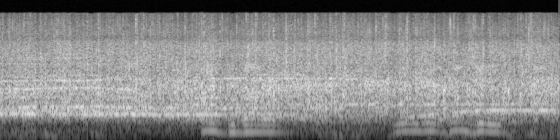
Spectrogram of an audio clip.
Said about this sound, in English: Ladies and gentlemen, please give a massive round of applause for Fern Brady.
